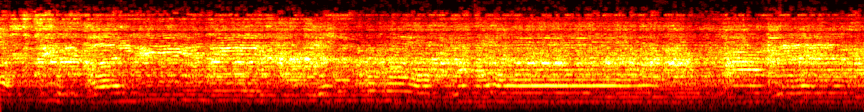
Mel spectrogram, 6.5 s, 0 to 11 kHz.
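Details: AWA Radiola Champion valve radio (circa 1950–52) after valve replacement, antenna connected: clear music with singing at steady volume, no hum or crackle; normal audio output, though volume control reportedly has no effect.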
